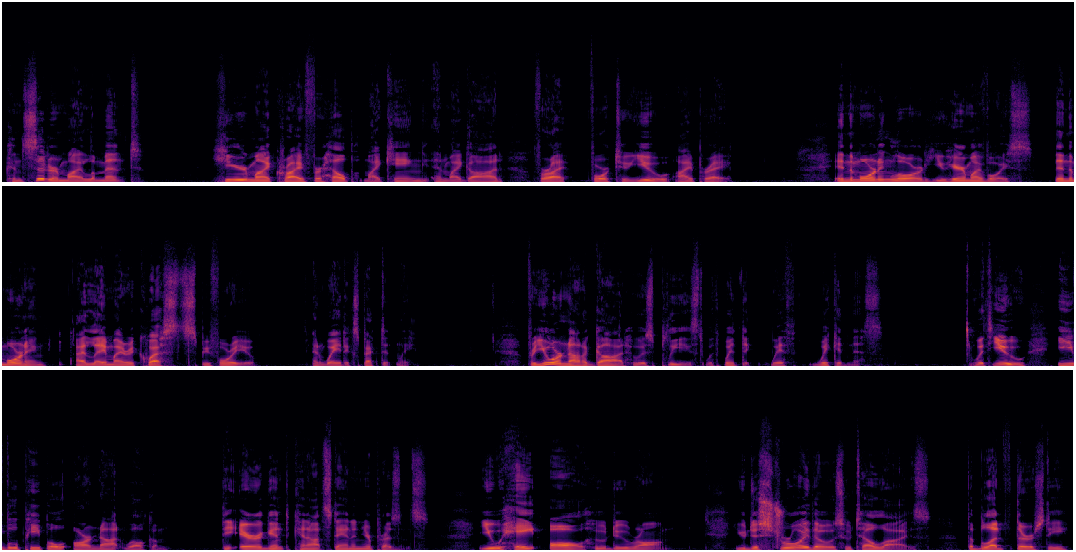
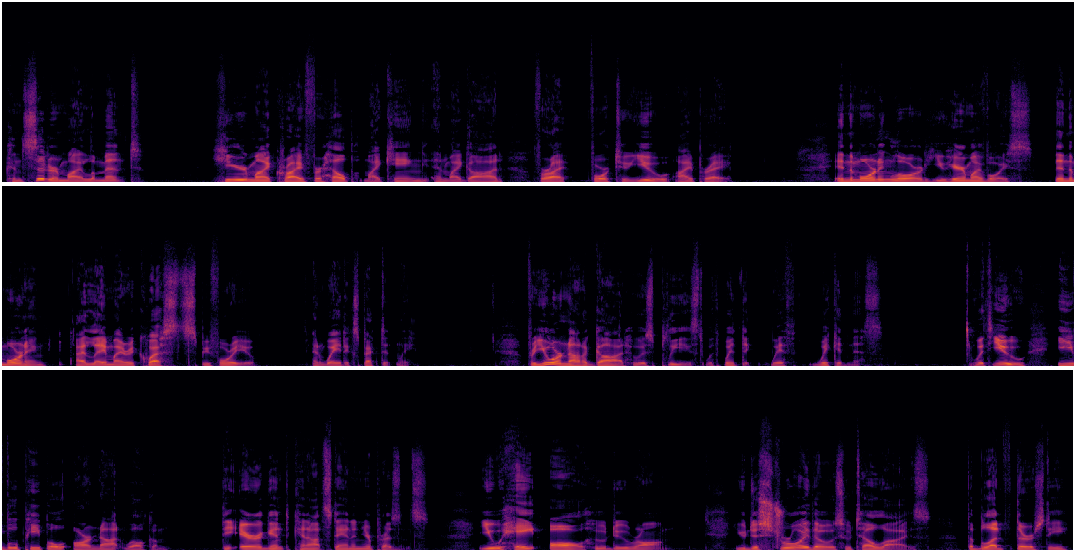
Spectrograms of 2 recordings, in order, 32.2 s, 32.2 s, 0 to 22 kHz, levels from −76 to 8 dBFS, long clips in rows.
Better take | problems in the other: neither | none

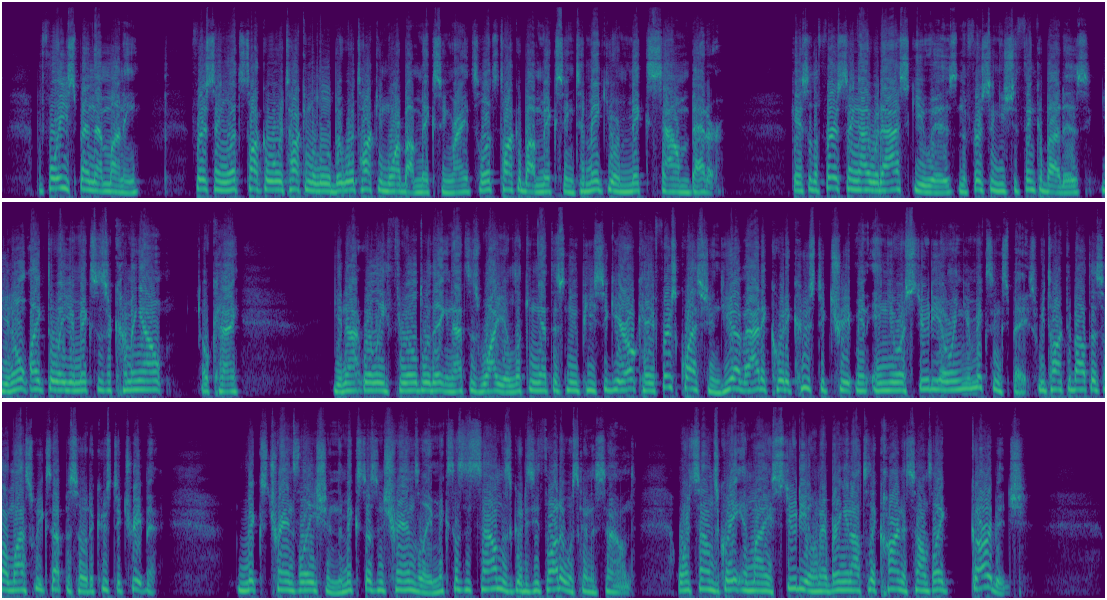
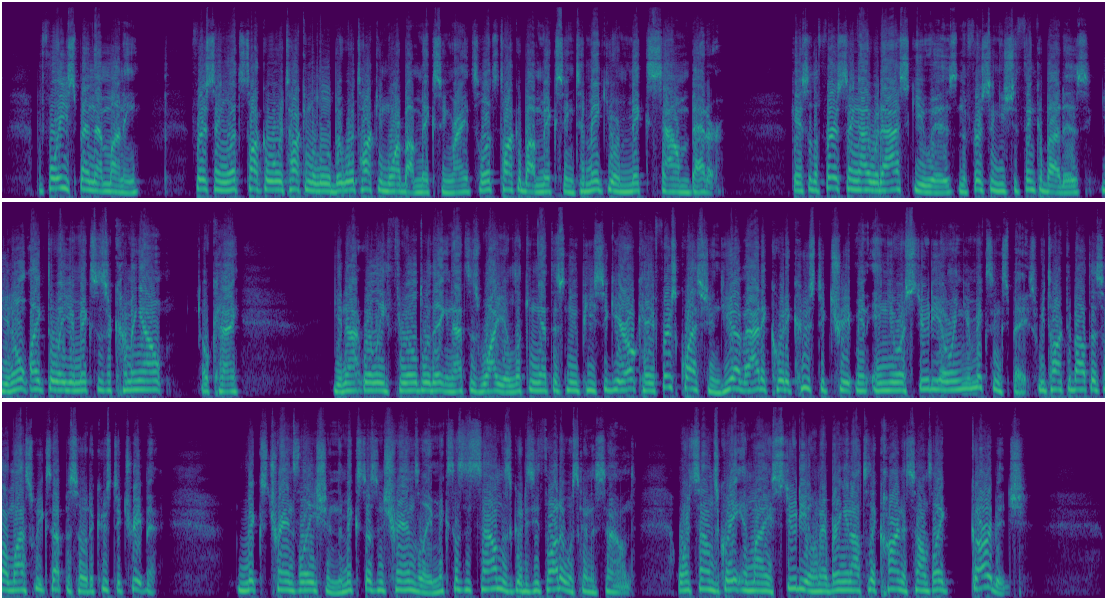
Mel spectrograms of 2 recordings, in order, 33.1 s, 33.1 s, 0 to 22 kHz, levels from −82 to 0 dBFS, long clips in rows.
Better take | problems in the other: neither | distortion; heavy; 7 dB below the speech; the same in both

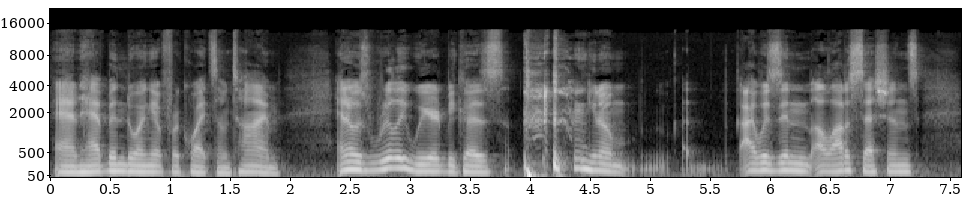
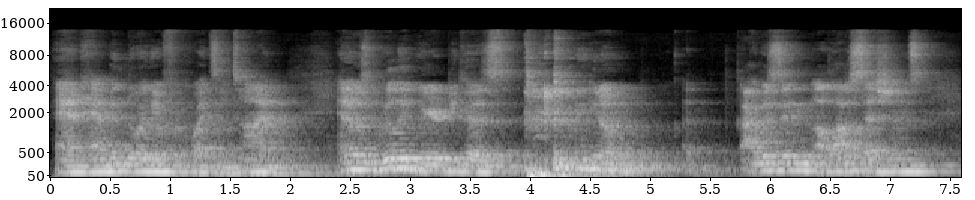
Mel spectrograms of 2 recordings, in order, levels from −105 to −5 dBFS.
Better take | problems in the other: first | room echo; noticeable; dies away in 1 s // off-mic speech; far

